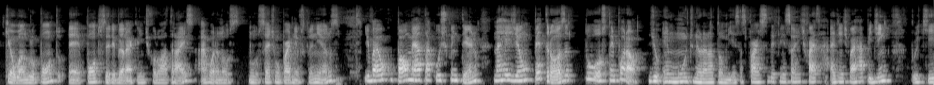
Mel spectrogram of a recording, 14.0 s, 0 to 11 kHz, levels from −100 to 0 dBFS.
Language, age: Portuguese, 10-29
